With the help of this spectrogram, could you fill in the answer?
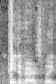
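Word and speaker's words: Pietermaritzburg: Nicky Johan, who's the coach in Peter Maritzburg. Have I pronounced it right? Peter Maritzburg, yes, it is in Natal.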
